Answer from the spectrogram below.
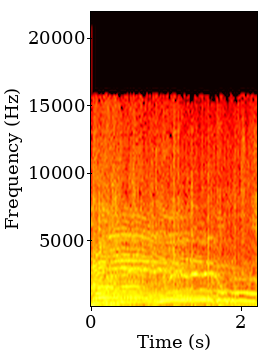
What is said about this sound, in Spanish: queremos que todo el público le dé un fuerte aplauso a …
